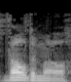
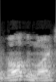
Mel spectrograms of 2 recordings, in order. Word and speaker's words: Voldemort: it around with Lord Voldemort why does the tea become silent in that case I'm assuming it's her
